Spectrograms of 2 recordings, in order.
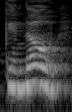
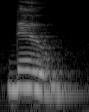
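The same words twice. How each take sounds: First: The word starts with a hard G sound. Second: The word starts with an N sound. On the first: The speaker calls it wrong. "It's not pronounced as gnome" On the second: The speaker calls it right. "the letter G is considered silent"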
